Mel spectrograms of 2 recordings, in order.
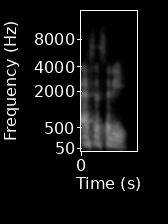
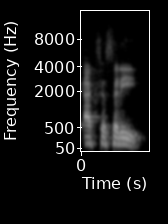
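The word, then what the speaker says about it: accessory: Sorry बच्चों, अब से आप बोलेंगे एक्सेसरी. एक लगाना है, एक. एसेसरी नहीं बोलना है. ठीक है. सबसे पहला वर्ड मैं फिर से एक बार प्रोनाउंस कर देता हूं. ये एक्सेसरी है, एसेसरी नहीं है, एक्सेसरी.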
